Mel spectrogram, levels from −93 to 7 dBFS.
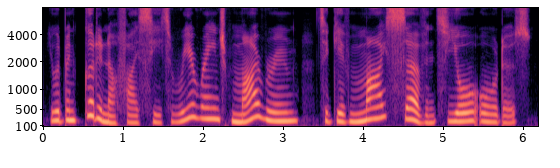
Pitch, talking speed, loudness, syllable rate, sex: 220 Hz, 155 wpm, -17 LUFS, 3.8 syllables/s, female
